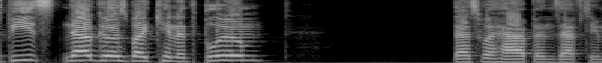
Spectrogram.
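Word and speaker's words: Blume: You know, I like that name, Kenneth Bloom. What a wonderful last name. It's spelled B-L-U-M-E, but, you know, pronounced like B-L-O-O-M, like a flower bloom.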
